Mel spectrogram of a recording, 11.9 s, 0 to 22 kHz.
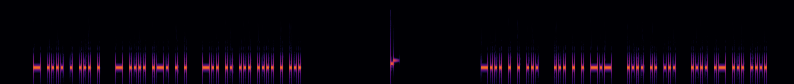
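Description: Fast Morse code at about 35 words per minute: a steady mid-pitched tone keyed into rapid dits and dahs, sent in two bursts separated by a pause with a single brief click.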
